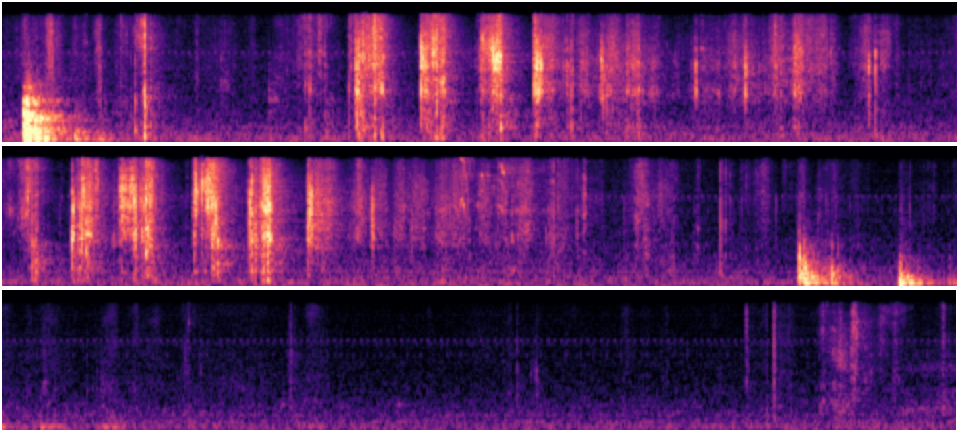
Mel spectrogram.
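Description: Tarot cards are shuffled close by in a quick rhythmic series of papery riffles and pats, then taper off into soft, sparse handling noises.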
